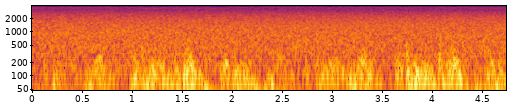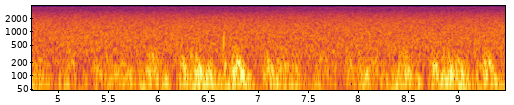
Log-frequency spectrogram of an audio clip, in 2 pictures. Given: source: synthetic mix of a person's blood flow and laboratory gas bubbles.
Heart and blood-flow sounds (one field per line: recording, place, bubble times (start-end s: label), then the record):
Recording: Doppler ultrasound of blood flow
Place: precordium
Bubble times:
2.55-2.73 s: bubbles
2.90-2.95 s: bubbles
From the record:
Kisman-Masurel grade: 111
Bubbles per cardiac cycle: 1 to 2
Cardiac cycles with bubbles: 1 to 10%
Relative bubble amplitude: barely perceptible (0.100 to 0.250)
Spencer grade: 1 (occasional bubble signal discernible with the cardiac motion signal, with majority of cardiac periods free of bubbles)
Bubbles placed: anywhere in the cardiac cycle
